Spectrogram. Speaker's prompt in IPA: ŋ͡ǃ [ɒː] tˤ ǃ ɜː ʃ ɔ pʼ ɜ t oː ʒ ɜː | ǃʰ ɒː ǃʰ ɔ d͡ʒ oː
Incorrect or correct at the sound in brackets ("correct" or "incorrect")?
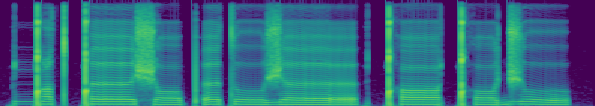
incorrect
